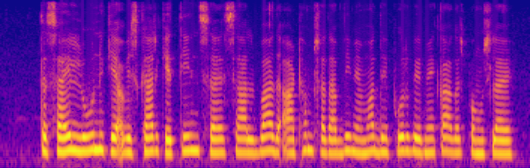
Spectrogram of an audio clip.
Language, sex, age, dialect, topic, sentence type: Maithili, female, 25-30, Eastern / Thethi, agriculture, statement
